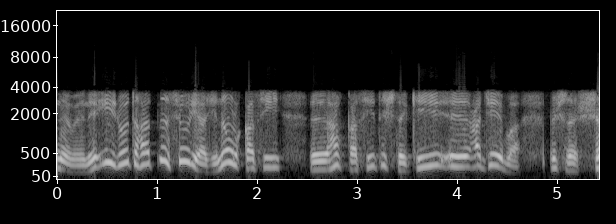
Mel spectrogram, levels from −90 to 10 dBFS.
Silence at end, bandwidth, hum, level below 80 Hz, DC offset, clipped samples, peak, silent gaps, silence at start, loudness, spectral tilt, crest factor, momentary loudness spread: 0 s; 4.3 kHz; none; -76 dBFS; under 0.1%; under 0.1%; -8 dBFS; none; 0 s; -23 LUFS; -7.5 dB/octave; 14 dB; 6 LU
